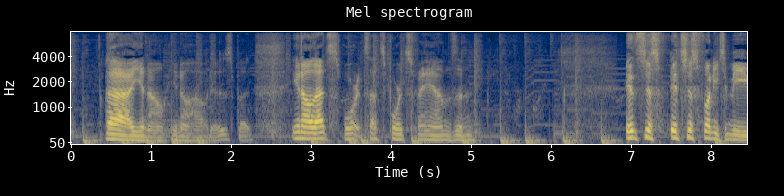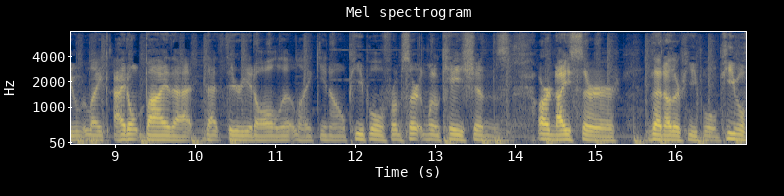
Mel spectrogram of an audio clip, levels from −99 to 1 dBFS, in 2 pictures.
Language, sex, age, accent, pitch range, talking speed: English, male, 30-49, American, 105-125 Hz, 165 wpm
